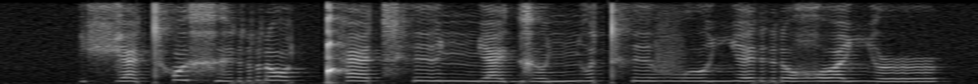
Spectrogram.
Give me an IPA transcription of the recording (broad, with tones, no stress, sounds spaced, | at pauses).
ç æ˨ tʰ ɔ˦ xʲ ʊ˨ r ɔ˦˨ ǃʰ æ˧ t͡sʰ ɪː˧ ɲ æ˨ ɡʲ ɔ˨ ɲ ʊ˦ tʰ ɪː˦ v ʊː˧ ʎ ɛ˧ r ʊ˧ ʁʷ æ˦ ʎ ə˞˧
